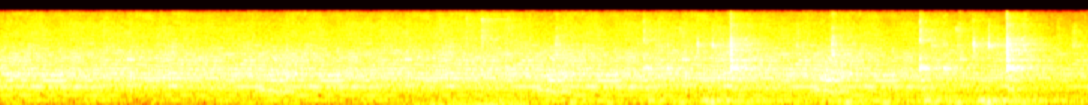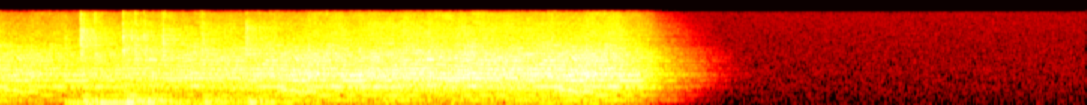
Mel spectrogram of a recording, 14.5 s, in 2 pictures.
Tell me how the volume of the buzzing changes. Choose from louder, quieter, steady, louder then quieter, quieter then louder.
quieter then louder.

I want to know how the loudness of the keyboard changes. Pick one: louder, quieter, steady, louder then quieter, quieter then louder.
louder then quieter.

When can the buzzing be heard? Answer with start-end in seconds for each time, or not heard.
0.0-11.7.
